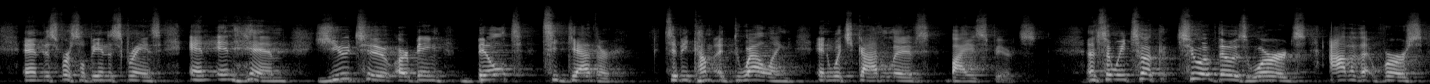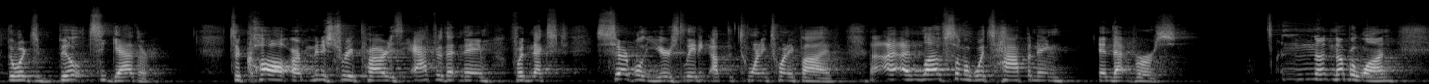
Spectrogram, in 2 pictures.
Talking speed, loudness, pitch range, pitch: 155 wpm, -25 LUFS, 170-210 Hz, 185 Hz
